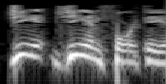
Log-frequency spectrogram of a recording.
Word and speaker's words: Gianforte: But Gianforte is, I think, how you say it.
